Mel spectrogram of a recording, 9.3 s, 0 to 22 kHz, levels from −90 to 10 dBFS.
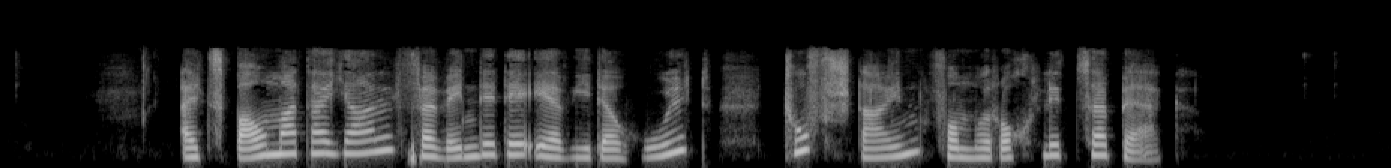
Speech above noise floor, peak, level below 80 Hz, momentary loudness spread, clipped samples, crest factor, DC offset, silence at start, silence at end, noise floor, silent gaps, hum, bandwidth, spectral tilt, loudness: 62 dB; -4 dBFS; -70 dBFS; 7 LU; under 0.1%; 22 dB; under 0.1%; 1.2 s; 1.55 s; -86 dBFS; none; none; 8 kHz; -4.5 dB/octave; -24 LUFS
